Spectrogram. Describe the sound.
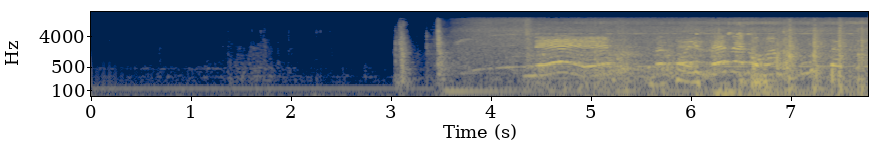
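After a few seconds of near silence and a couple of clicks, a vacuum cleaner switches on and roars loudly and steadily as a woman vacuums near the microphones, while a voice shouts over the noise.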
